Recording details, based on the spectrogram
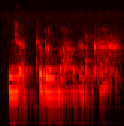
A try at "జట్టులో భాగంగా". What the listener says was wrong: దెన్ జట్టులో భాగంగా అయిపోయిందండి. దిస్ వన్ భాగంగా, because H sound is there. in Telugu we use the second letter bha, not normal ba. It is bha జట్టులో భాగంగా.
